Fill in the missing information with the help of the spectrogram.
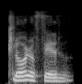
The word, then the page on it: chlorophyll: Indian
